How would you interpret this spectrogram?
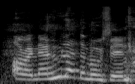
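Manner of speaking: high, loud put-on Canadian voice; Canadian prisoner. Prisoner in the shower spots a moose, high Canadian shout. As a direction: call out in mock indignation. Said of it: "a moose walks in with a prisoner uniform on, like".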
